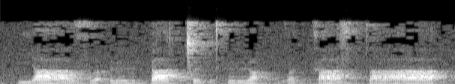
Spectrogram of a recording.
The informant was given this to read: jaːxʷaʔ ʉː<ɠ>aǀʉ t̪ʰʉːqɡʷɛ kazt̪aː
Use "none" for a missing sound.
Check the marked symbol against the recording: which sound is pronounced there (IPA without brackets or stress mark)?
ɠ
